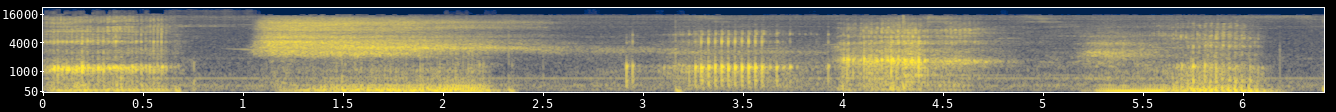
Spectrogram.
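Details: Three sleepers snoring together: loud, rasping snores with noisy breaths in and out, overlapping from more than one sleeper; ordinary snoring.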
